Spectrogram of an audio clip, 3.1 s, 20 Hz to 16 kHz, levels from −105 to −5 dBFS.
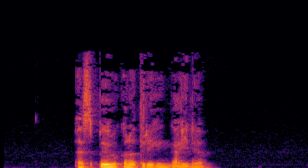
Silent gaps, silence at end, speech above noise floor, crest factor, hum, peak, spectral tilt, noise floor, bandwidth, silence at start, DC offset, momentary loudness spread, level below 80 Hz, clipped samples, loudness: none; 1 s; 61 dB; 20 dB; none; -6 dBFS; -7 dB/octave; -84 dBFS; 11 kHz; 0.75 s; under 0.1%; 15 LU; -58 dBFS; under 0.1%; -24 LUFS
